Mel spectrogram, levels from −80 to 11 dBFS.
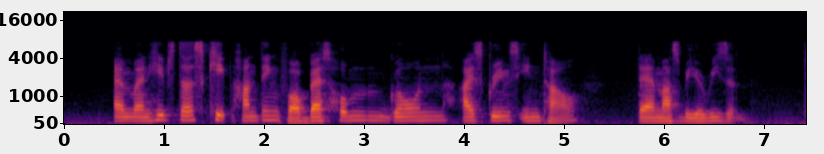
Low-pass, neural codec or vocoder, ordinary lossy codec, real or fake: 7.2 kHz; codec, 16 kHz, 0.5 kbps, X-Codec, WavLM features, trained on Multilingual LibriSpeech; none; fake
